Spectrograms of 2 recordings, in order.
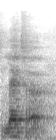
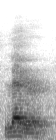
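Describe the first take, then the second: First: The middle consonant is a clear T. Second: The middle consonant is a soft D. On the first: "the T is always pronounced" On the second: "modification of the pronunciation of the T into a soft D"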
